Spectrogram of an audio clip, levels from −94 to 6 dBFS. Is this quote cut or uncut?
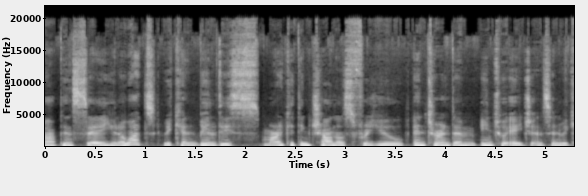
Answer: cut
